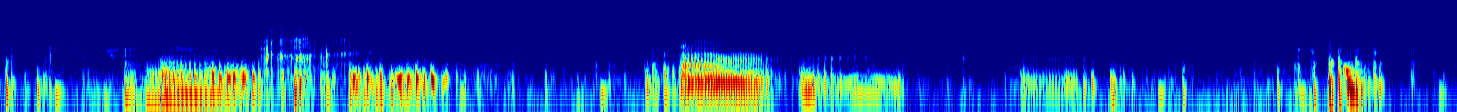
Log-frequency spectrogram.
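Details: Loud, gurgling, squeaky rumbles in several irregular bursts, from gas and fluid moving through the gut: stomach growling (borborygmi).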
